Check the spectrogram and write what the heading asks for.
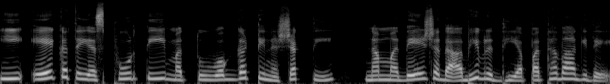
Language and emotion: Kannada, neutral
